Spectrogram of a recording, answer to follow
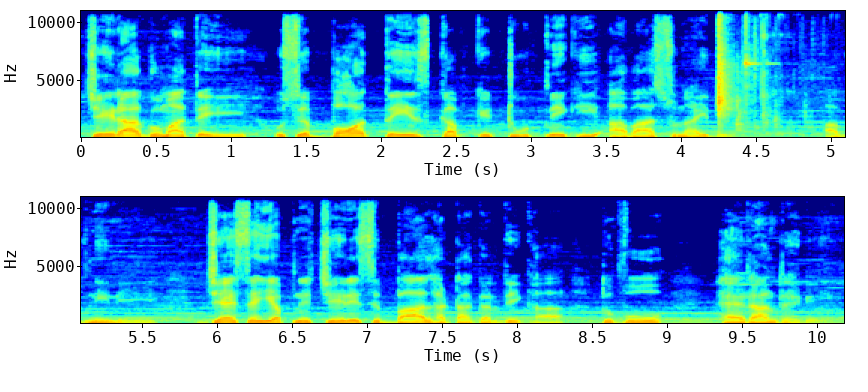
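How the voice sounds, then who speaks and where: Man, story narrator, lowish pitch, animated delivery, dramatic scripted reading, music bed. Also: a little slow.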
